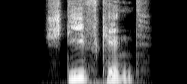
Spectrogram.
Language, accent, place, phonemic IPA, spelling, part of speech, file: German, Germany, Berlin, /ˈʃtiːfˌkɪnt/, Stiefkind, noun, De-Stiefkind.ogg
- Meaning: stepchild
